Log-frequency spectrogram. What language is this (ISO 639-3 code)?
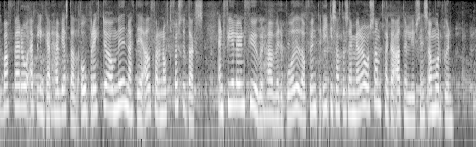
isl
